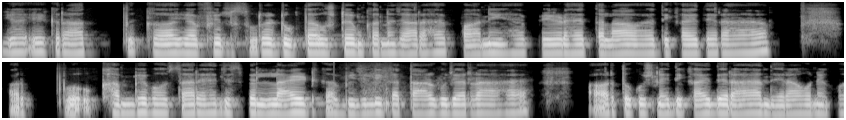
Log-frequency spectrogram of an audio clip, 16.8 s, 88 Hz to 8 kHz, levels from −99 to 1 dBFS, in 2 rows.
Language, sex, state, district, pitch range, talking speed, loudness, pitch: Hindi, male, Bihar, Araria, 135-140 Hz, 180 wpm, -19 LUFS, 135 Hz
